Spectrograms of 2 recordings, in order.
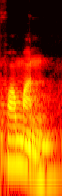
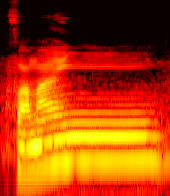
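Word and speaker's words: فَمَنْ يَعْمَلْ: Serta cara bacanya tidak lagi faman, ya, tetapi langsung nun matinya itu seakan-akan hilang atau dileburkan atau seakan-akan tidak dibaca dan melebur ke dalam huruf ya di sini. Jadi dibacanya famai, ya.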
